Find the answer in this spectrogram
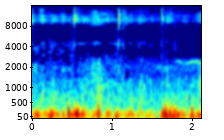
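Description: Wind rumbling and buffeting on the microphone in uneven gusts, with faint high ticks repeating about twice a second.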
